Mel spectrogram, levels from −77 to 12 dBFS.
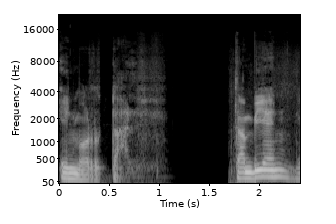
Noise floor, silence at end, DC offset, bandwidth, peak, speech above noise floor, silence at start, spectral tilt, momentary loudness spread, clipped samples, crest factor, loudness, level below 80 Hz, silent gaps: under -90 dBFS; 0 s; under 0.1%; 13 kHz; -2 dBFS; over 74 dB; 0 s; -6 dB/octave; 18 LU; under 0.1%; 16 dB; -16 LUFS; -40 dBFS; none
